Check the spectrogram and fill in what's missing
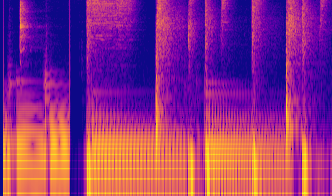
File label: Bass Loop Drums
